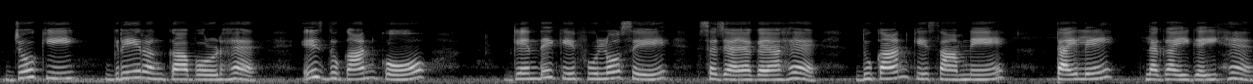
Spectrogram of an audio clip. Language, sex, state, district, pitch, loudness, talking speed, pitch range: Hindi, female, Bihar, Begusarai, 245 Hz, -21 LUFS, 115 wpm, 225-270 Hz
